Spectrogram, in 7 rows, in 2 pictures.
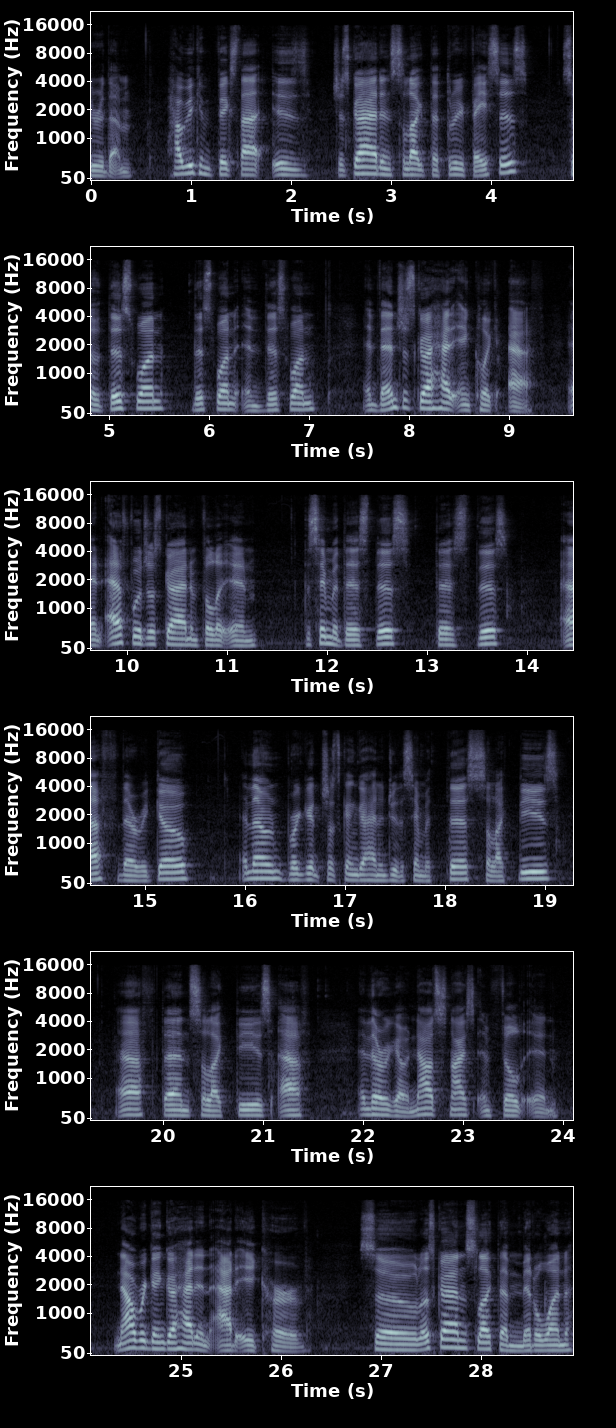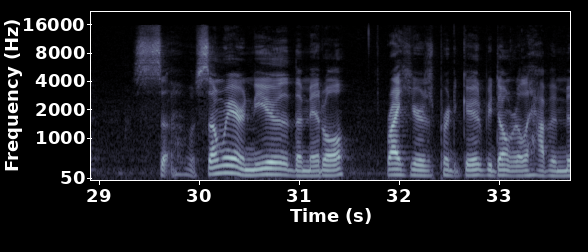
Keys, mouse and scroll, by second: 1.0-4.8 middle drag, 4.8 click, 5.8 shift+click, 6.6 shift+click, 7.4-9.0 middle drag, 9.0 f, 10.5-11.9 middle drag, 11.9 click, 12.8 shift+click, 13.5 shift+click, 14.4 f, 14.9-16.5 middle drag, 16.5 click, 17.1 shift+click, 17.8 shift+click, 18.3-19.5 middle drag, 19.5 f, 19.8 click, 20.3 shift+click, 20.9 shift+click, 21.2 f, 21.6 click, 21.9-23.1 middle drag, 23.1-23.7 scroll down 7, 23.7 middle click, 24.2 scroll up 1, 24.2-26.0 middle drag, 26.0 scroll up 2, 26.2 middle click, 26.8-28.3 scroll up 1, 28.3 alt+click, 28.9 middle click, 29.3-29.8 scroll down 1, 29.8-30.9 scroll down 1, 30.9-33.2 middle drag, 33.2 click.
